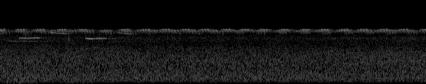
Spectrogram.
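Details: Crickets at dusk near a cereal field and forest, Powidz Landscape Park, Wylatkowo, in spring: a high rapid pulsed trill running without pause, plus a couple of faint short whistled bird notes early on.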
